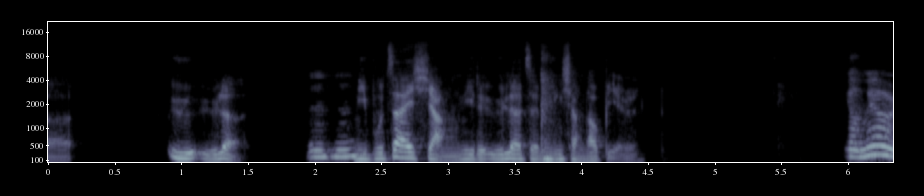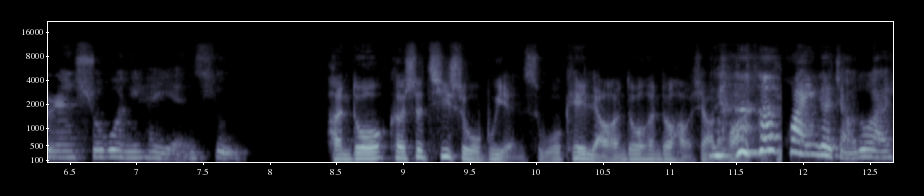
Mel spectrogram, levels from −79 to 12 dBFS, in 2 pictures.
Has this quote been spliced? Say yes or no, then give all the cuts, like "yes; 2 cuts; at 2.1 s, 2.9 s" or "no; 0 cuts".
no; 0 cuts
